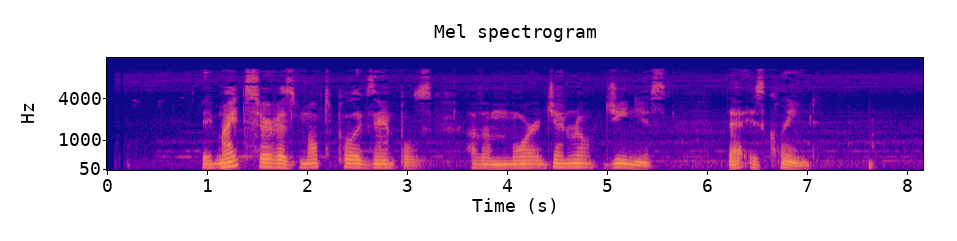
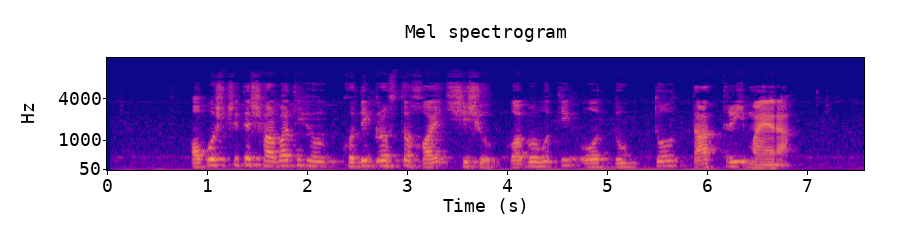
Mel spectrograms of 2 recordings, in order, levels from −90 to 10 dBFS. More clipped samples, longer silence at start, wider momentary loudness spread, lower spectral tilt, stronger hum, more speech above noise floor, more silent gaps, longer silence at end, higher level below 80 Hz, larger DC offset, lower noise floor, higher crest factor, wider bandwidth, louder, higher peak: neither; about the same, 0.95 s vs 0.85 s; first, 17 LU vs 9 LU; about the same, -6 dB/octave vs -5 dB/octave; neither; about the same, 36 dB vs 35 dB; neither; second, 0.5 s vs 0.75 s; about the same, -56 dBFS vs -54 dBFS; neither; about the same, -57 dBFS vs -60 dBFS; about the same, 22 dB vs 20 dB; first, 11.5 kHz vs 9.8 kHz; first, -22 LUFS vs -26 LUFS; first, 0 dBFS vs -6 dBFS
